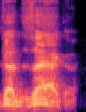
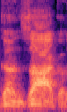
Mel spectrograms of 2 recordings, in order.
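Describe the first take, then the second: First: The middle syllable sounds like 'Zag'. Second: The middle syllable does not sound like 'Zag'. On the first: It matches the team's nickname. "them being the Zags would say to me that it's Gonzaga" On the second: Many people say it this way. "I hear a lot of folks calling it Gonzaga"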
